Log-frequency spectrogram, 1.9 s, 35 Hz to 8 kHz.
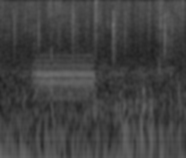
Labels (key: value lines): label: biophony, croak
recorder: SoundTrap 500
